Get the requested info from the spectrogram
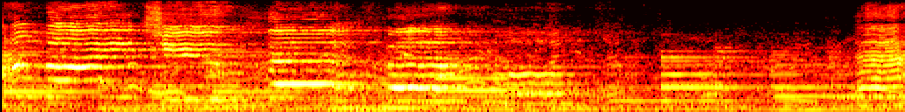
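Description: Live rock band with a woman singing lead, heard over the stage PA from the audience. She holds long sung notes with slides in pitch.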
